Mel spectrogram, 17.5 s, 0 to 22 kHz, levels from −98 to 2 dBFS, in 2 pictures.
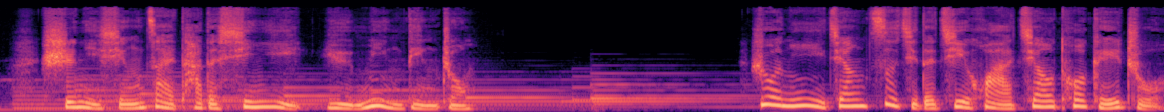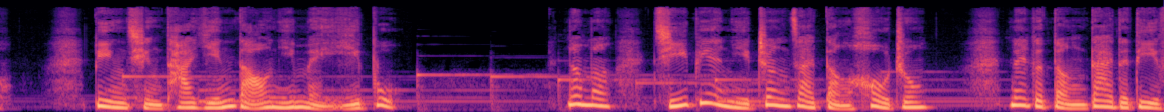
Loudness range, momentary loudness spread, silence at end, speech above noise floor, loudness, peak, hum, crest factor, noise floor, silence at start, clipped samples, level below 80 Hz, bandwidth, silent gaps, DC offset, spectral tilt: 3 LU; 19 LU; 0 s; 25 dB; -17 LUFS; -2 dBFS; none; 16 dB; -41 dBFS; 0.1 s; under 0.1%; -68 dBFS; 17 kHz; none; under 0.1%; -5 dB/octave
